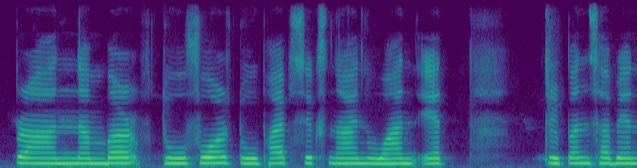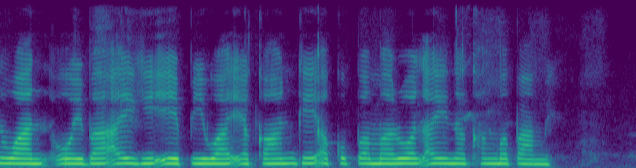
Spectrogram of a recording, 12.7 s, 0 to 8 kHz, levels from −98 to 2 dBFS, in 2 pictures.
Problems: none marked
